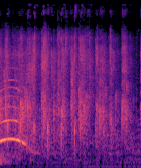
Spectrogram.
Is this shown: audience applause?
yes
